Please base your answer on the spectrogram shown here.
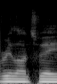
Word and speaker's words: Relansové: It's a noun, and my definition of Relansové is a serious and official romantic / sexual relationship between two people. And then I said, spoiler, the O is silent.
